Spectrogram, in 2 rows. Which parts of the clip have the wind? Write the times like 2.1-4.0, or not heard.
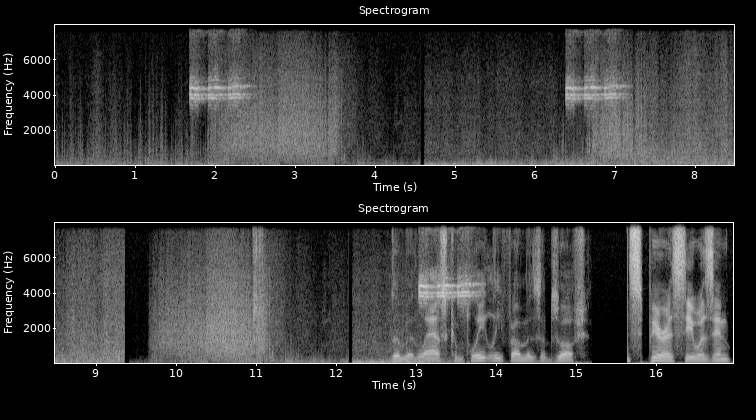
0.0-13.6.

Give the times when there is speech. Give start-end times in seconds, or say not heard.
12.7-16.9.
